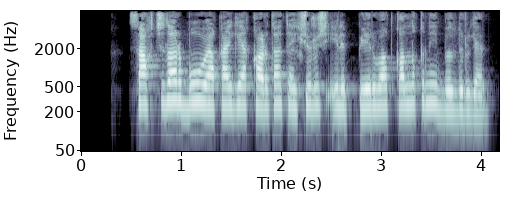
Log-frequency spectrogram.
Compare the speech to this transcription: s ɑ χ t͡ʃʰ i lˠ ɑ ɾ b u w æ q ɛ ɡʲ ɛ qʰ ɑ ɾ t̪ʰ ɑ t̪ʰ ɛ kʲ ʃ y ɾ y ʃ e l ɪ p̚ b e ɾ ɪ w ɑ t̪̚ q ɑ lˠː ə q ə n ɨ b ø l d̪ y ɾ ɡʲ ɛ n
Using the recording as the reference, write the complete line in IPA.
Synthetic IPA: s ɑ χ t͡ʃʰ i lˠ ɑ ɾ b u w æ q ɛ ɡʲ ɛ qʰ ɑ ɾ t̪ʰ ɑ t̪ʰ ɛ kʲ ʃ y ɾ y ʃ e l ɪ p̚ b e ɾ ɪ w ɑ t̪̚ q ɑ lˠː ə q ə n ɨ b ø l d̪ y ɾ ɡʲ ɛ n

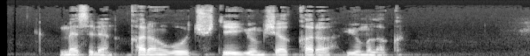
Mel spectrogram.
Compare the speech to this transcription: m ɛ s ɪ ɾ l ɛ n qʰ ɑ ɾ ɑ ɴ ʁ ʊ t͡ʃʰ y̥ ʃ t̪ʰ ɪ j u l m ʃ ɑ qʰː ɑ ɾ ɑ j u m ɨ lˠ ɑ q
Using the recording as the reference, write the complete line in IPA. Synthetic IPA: m ɛ s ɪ l ɛ n qʰ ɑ ɾ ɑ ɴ ʁ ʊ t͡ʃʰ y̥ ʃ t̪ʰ ɪ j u m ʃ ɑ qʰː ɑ ɾ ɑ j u m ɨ lˠ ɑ q

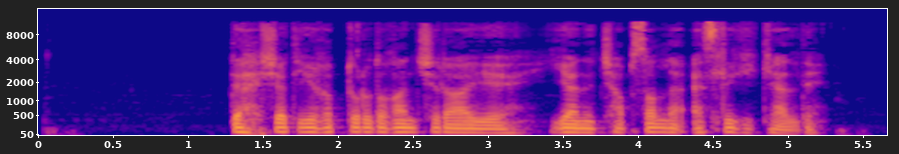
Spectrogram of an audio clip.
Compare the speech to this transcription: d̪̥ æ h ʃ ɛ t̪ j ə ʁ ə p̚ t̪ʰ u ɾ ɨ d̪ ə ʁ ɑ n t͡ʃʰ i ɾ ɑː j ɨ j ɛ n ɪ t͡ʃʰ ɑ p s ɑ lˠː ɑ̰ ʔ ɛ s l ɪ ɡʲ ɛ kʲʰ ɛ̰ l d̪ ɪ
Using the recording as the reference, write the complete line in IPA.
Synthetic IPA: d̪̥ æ h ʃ ɛ t̪ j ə ʁ ə p̚ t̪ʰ u ɾ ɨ d̪ ə ʁ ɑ n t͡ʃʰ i ɾ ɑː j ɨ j ɛ n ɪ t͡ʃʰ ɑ p s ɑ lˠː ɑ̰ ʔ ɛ s l ɪ ɡʲ ɛ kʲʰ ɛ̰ l d̪ ɪ

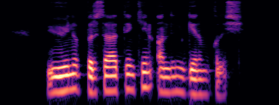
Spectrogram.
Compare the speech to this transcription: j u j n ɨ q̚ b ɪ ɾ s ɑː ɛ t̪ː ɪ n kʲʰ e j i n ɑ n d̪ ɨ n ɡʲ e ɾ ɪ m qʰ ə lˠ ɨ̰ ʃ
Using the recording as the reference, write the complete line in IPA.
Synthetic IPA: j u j n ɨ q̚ b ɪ ɾ s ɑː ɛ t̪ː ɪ n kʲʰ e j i n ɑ n d̪ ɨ n ɡʲ e ɾ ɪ m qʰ ə lˠ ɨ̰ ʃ

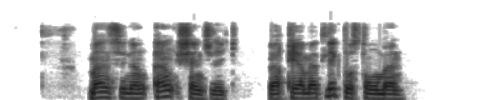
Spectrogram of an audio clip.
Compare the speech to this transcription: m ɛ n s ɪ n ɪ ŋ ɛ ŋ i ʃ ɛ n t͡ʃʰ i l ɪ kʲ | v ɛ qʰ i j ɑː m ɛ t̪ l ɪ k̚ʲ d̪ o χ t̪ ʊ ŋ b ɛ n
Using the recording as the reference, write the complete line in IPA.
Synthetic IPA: m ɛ n s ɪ n ɪ ŋ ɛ ŋ i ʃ ɛ n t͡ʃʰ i l ɪ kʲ | v ɛ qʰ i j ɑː m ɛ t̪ l ɪ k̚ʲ d̪ o s t̪ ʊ ŋ m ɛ n

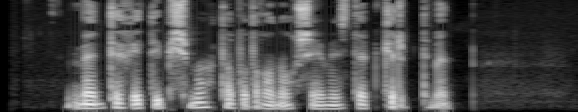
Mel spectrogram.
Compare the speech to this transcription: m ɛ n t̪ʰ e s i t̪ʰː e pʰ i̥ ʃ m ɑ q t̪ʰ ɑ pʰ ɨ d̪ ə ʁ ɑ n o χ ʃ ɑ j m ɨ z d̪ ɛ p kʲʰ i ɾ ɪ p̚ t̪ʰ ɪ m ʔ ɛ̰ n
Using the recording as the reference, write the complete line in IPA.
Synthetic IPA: m ɛ n t̪ʰ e χ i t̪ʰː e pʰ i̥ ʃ m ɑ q t̪ʰ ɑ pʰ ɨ d̪ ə ʁ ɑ n o χ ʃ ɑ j m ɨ z d̪ ɛ p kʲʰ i ɾ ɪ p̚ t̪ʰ ɪ m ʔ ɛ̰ n

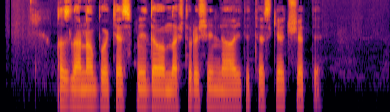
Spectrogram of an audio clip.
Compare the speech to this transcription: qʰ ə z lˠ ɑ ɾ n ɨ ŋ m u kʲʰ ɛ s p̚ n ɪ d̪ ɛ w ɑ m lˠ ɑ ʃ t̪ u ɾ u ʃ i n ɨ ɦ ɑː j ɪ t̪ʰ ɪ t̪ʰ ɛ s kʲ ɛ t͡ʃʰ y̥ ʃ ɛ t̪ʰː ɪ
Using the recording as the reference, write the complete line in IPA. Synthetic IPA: qʰ ə z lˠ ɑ ɾ n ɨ ŋ b u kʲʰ ɛ s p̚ n ɪ d̪ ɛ w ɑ m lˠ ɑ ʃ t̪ u ɾ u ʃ i n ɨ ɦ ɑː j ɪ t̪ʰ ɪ t̪ʰ ɛ s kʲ ɛ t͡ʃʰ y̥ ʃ ɛ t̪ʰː ɪ

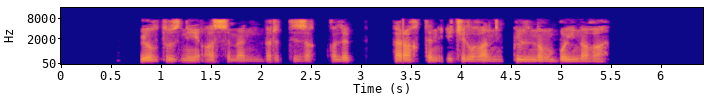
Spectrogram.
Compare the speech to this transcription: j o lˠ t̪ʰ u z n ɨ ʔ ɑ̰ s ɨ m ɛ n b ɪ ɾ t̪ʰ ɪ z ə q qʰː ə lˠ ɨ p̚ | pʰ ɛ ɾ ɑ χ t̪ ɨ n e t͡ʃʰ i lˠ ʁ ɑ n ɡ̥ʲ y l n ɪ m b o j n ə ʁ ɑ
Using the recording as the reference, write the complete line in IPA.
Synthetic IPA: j o lˠ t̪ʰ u z n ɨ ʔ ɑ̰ s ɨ m ɛ n b ɪ ɾ t̪ʰ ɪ z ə q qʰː ə lˠ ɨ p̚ | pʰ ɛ ɾ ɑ χ t̪ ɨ n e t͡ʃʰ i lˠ ʁ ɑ n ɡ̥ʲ y l n ɪ ŋ b o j n ə ʁ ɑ

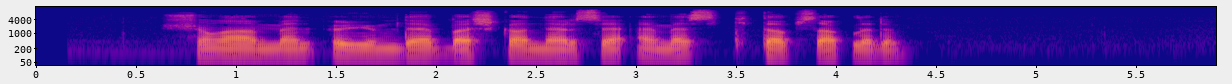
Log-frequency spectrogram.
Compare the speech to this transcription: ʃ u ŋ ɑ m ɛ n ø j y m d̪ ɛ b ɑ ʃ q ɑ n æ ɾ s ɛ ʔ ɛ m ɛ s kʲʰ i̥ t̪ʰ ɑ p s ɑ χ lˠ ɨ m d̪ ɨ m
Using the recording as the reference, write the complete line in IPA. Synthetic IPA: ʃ u ŋ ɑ m ɛ n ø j y m d̪ ɛ b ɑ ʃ q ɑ n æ ɾ s ɛ ʔ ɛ m ɛ s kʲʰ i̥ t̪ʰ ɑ p s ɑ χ lˠ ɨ d̪ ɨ m

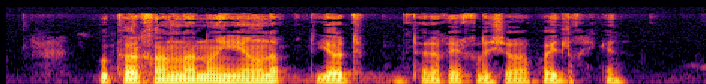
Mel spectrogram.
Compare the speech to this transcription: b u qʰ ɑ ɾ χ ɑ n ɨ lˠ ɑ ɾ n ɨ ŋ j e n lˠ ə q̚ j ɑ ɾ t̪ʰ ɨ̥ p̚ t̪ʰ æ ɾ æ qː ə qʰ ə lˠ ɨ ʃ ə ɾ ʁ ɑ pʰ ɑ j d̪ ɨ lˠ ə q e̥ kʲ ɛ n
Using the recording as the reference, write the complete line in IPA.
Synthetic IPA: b u kʰ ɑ ɾ χ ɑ n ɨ lˠ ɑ ɾ n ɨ ŋ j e ŋ lˠ ə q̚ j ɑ ɾ t̪ʰ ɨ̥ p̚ t̪ʰ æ ɾ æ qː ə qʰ ə lˠ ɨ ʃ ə ʁ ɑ pʰ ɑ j d̪ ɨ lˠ ə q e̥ kʲ ɛ n

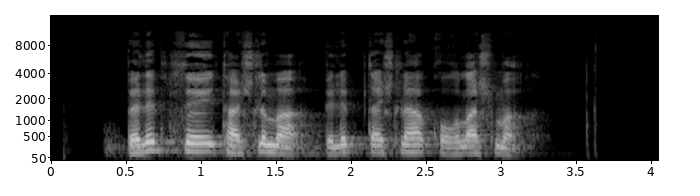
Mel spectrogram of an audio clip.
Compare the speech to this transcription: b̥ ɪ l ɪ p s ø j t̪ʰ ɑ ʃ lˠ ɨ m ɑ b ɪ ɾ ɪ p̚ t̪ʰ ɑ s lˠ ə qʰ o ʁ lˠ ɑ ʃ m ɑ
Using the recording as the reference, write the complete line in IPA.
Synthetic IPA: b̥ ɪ l ɪ p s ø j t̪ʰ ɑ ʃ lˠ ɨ m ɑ b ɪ l ɪ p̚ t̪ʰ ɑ ʃ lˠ ɑ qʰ o ʁ lˠ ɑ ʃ m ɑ

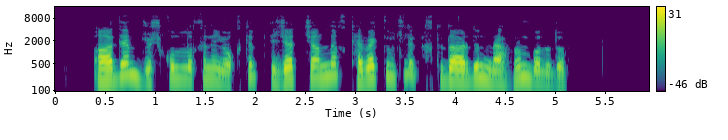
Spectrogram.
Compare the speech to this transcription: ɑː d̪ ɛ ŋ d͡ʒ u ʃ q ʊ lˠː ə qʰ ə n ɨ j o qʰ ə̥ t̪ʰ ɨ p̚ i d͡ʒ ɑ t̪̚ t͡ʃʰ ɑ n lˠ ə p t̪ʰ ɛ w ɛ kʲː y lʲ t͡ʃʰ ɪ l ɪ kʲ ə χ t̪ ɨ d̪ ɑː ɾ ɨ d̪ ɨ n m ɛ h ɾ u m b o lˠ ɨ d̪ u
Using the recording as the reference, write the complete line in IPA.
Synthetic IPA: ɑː d̪ ɛ m d͡ʒ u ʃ q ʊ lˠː ə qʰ ə n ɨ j o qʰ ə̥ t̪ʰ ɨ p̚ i d͡ʒ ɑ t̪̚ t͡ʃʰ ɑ n lˠ ə q t̪ʰ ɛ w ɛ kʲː y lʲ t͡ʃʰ i l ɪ kʲ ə χ t̪ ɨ d̪ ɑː ɾ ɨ d̪ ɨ n m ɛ h ɾ u m b o lˠ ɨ d̪ u

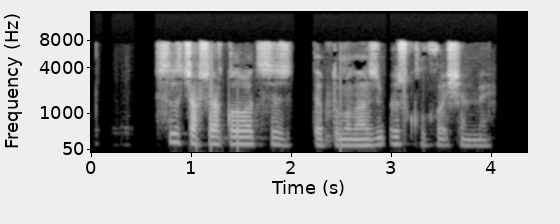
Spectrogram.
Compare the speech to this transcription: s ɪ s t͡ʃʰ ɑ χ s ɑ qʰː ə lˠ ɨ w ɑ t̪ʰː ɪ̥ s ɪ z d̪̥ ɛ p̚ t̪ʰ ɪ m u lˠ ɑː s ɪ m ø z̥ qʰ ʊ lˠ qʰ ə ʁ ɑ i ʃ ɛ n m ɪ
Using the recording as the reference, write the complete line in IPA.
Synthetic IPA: s ɪ z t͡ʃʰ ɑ χ ʃ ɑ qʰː ə lˠ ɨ w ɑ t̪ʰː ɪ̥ s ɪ z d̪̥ ɛ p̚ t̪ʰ ɪ m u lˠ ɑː z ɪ m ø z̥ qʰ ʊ lˠ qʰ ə ʁ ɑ i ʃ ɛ n m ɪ

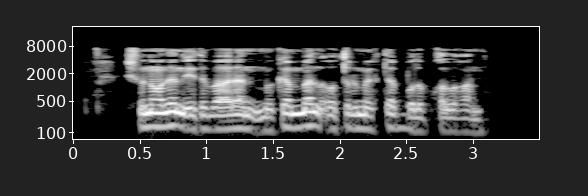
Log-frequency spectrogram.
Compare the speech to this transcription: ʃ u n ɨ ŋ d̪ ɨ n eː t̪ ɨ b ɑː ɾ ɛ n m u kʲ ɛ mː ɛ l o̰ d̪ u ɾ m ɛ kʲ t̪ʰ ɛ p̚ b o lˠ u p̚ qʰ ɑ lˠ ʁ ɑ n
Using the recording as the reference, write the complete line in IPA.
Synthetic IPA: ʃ u n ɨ ŋ d̪ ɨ n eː t̪ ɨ b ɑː ɾ ɛ n m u kʲ ɛ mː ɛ l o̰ t̪ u ɾ m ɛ kʲ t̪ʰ ɛ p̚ b o lˠ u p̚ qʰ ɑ lˠ ʁ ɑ n

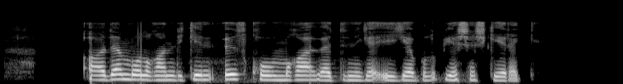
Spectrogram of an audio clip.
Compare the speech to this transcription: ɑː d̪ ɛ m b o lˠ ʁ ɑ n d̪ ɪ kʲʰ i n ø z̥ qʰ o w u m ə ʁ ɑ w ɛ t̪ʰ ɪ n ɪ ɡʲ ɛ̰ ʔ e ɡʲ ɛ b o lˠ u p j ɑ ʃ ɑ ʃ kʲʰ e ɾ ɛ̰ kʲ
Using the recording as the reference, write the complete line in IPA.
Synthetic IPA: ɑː d̪ ɛ m b o lˠ ʁ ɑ n d̪ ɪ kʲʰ i n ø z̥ qʰ o w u m ə ʁ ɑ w ɛ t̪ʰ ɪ n ɪ ɡʲ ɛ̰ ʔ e ɡʲ ɛ b o lˠ u p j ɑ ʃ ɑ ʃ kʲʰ e ɾ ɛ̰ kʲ

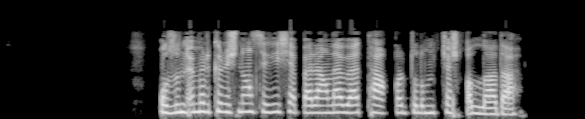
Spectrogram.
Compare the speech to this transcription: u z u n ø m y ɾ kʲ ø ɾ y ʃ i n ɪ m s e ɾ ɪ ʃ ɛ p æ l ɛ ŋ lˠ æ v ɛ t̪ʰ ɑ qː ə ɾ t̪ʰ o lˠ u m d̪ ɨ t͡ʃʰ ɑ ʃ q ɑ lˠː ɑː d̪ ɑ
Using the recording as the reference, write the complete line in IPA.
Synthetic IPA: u z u n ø m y ɾ kʲ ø ɾ y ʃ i n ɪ ŋ s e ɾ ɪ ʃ ɛ p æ ɾ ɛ ŋ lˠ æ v ɛ t̪ʰ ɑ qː ə ɾ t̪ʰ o lˠ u m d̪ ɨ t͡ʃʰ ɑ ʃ q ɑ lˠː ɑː d̪ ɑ

